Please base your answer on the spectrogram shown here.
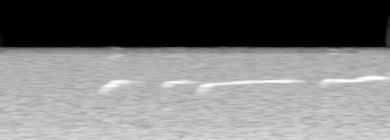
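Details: Male pet cockatiel singing for two other cockatiels indoors: a few drawn-out, steady whistles, one long level note followed by a slightly rising one, over a quiet background hiss.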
